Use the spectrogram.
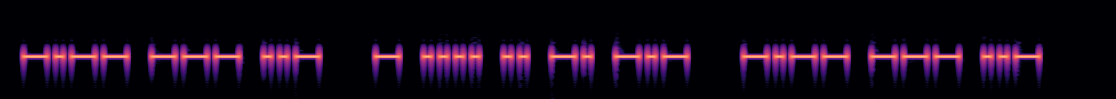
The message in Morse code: YOU THINK YOU

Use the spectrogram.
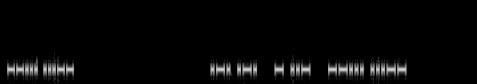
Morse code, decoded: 73 RR TU 73

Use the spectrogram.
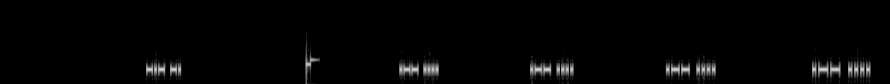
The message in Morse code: KN WH WH WH WH

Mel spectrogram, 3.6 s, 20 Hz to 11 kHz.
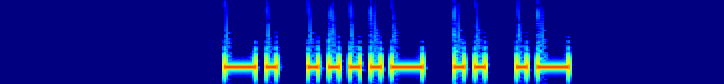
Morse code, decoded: N4IA

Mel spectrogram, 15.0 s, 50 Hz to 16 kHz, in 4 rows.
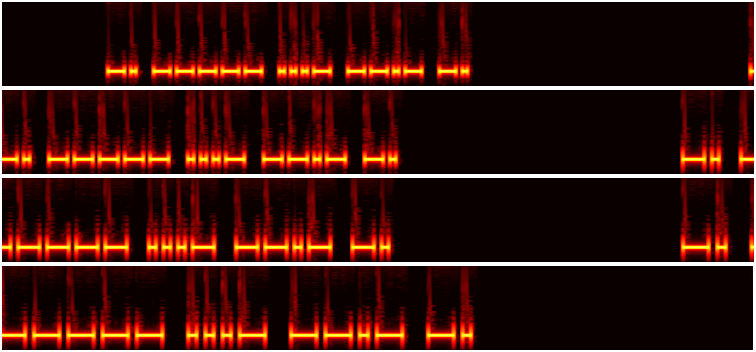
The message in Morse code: N0VQN N0VQN N0VQN N0VQN

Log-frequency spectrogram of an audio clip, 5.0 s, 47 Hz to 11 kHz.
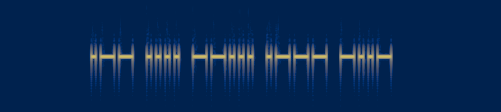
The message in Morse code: WH7JX

